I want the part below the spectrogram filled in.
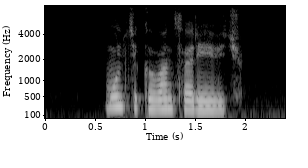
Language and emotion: Russian, neutral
